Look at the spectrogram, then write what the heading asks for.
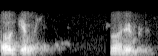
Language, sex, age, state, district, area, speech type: Kannada, male, 60+, Karnataka, Gulbarga, urban, conversation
